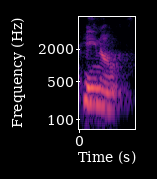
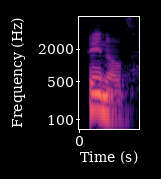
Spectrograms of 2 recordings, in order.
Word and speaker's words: Poehnelt: Did I pronounce that right? Yeah, Poehnelt. Poehnelt.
